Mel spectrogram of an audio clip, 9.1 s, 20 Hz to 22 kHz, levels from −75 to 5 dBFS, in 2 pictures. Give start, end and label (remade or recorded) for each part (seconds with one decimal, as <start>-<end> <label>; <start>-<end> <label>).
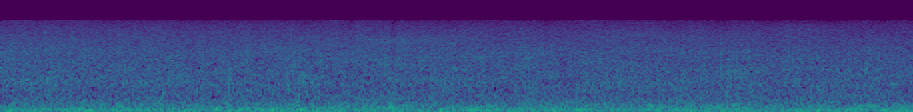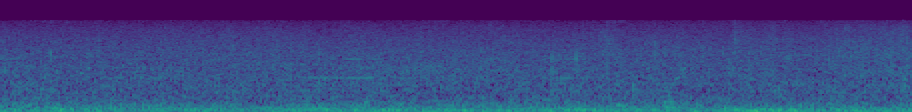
0.0-1.9 recorded; 1.9-4.2 remade; 4.2-8.1 recorded; 8.1-8.7 remade; 8.7-9.1 recorded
